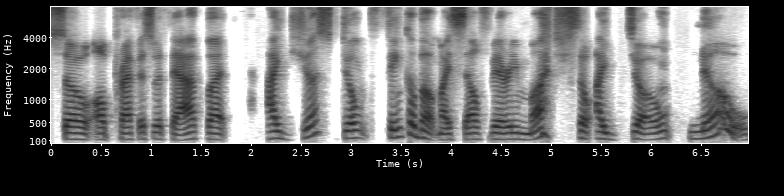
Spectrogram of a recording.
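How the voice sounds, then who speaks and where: A man with a Canadian accent speaks very slowly, with ordinary pitch variation and a dry, close sound with no echo. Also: fairly high pitch for a man, very even loudness. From Canada, Winnipeg, Manitoba. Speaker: event DJ and entertainer. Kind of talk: casual interview chat.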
